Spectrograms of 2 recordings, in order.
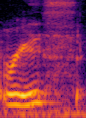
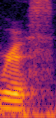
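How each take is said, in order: First: The name has a long ee vowel. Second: The name has a short i vowel. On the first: This is how many others say the name. "I know a lot of people pronounce it Reese, and that may be the correct way to pronounce it" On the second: This is the speaker's preferred way to say the name. "I like saying Riss better than Reese"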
